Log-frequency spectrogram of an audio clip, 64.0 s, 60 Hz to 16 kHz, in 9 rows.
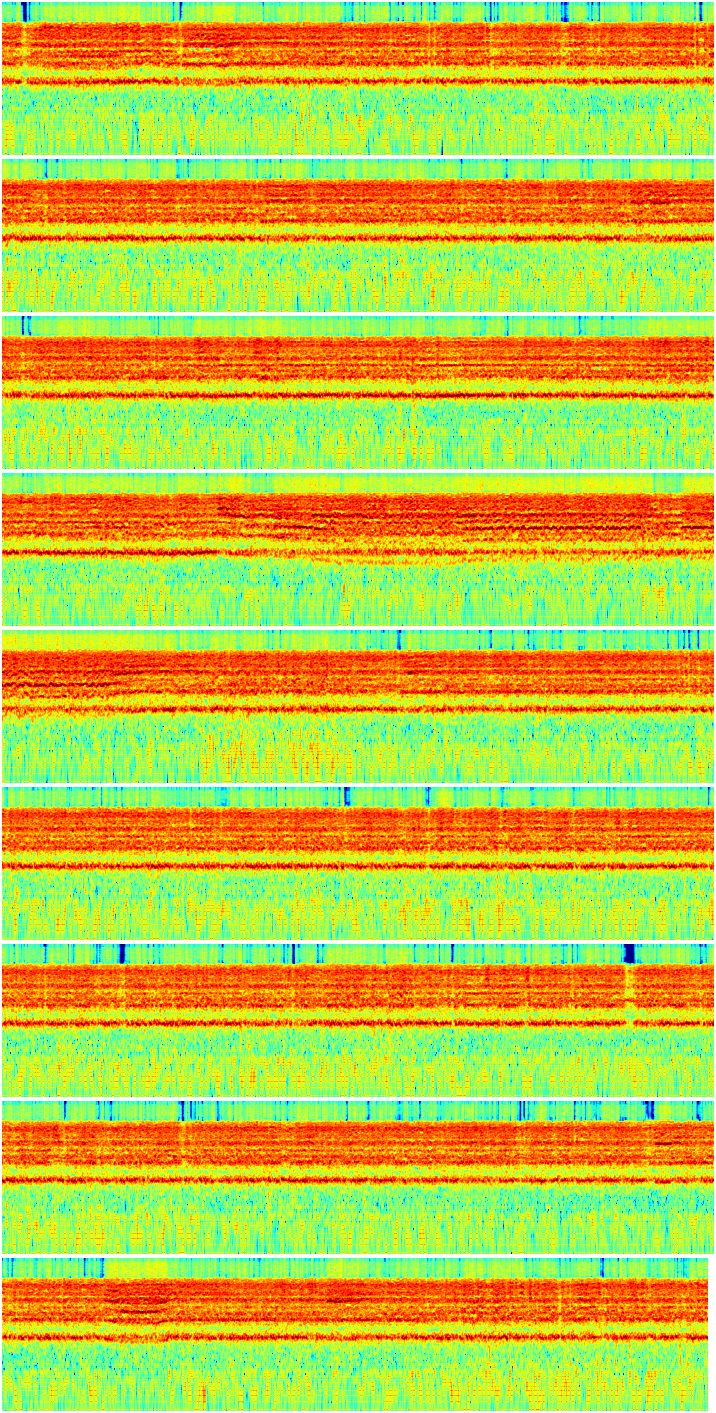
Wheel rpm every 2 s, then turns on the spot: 220, 230, 230, 240, 230, 230, 230, 230, 230, 230, 230, 210, 210, 210, 210, 230, 230, 230, 230, 230, 230, 230, 230, 230, 230, 240, 230, 230, 230, 230, 230, 230.
none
